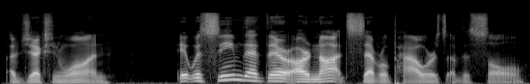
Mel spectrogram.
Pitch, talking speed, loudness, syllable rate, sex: 115 Hz, 160 wpm, -18 LUFS, 4.9 syllables/s, male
